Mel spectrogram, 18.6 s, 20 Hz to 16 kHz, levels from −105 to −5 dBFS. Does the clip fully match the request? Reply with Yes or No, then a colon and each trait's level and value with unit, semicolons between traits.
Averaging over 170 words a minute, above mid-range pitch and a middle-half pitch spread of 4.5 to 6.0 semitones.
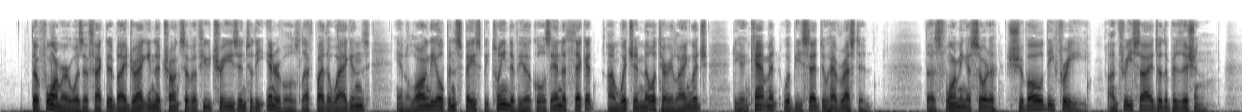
No: average, 185 wpm; low, 105 Hz; average, 4.9 semitones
